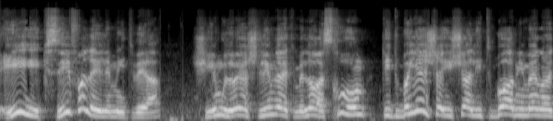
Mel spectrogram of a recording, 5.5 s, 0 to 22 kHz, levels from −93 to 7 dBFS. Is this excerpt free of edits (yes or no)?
yes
